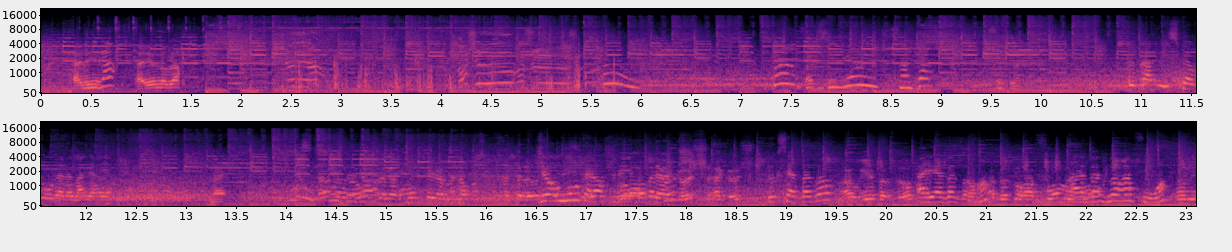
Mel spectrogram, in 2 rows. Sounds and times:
Music: 0:00.0 - 0:23.1.

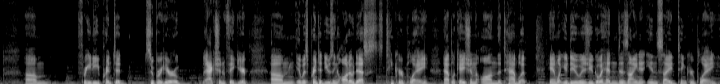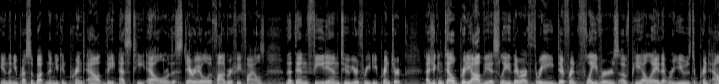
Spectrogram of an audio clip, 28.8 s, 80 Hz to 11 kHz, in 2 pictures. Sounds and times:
Speech: 0:00.5 - 0:01.0, 0:01.6 - 0:28.7.

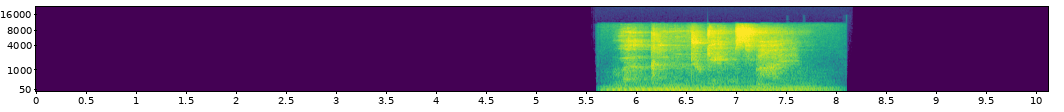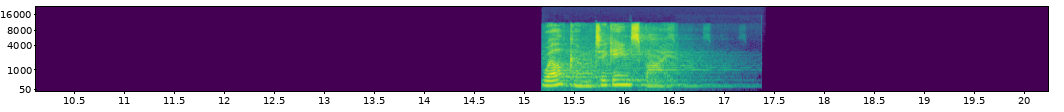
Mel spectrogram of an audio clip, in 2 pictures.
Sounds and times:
Speech: 0:05.7 - 0:07.7, 0:15.2 - 0:16.6.

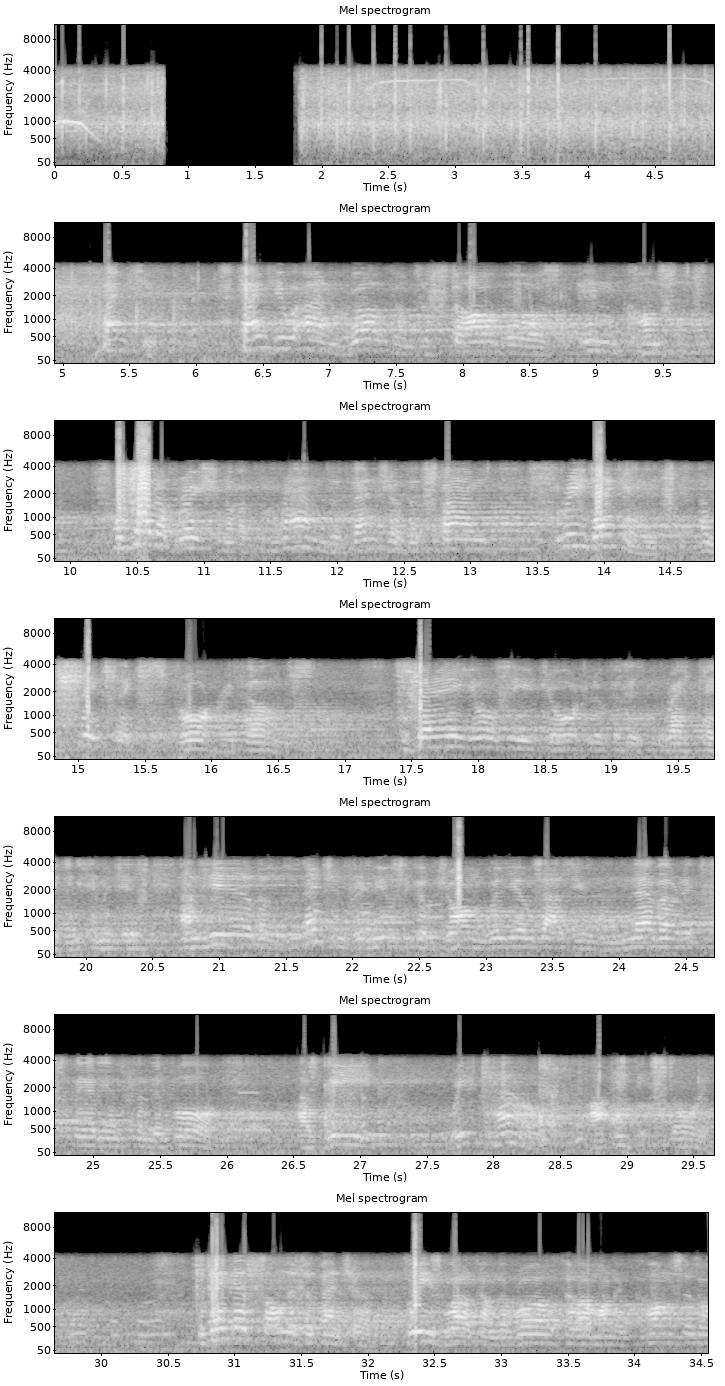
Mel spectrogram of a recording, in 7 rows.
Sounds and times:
Narration, monologue: 0:05.2 - 0:34.5
Male speech, man speaking: 0:05.3 - 0:09.7, 0:10.3 - 0:16.8, 0:17.4 - 0:29.7, 0:30.7 - 0:34.5.

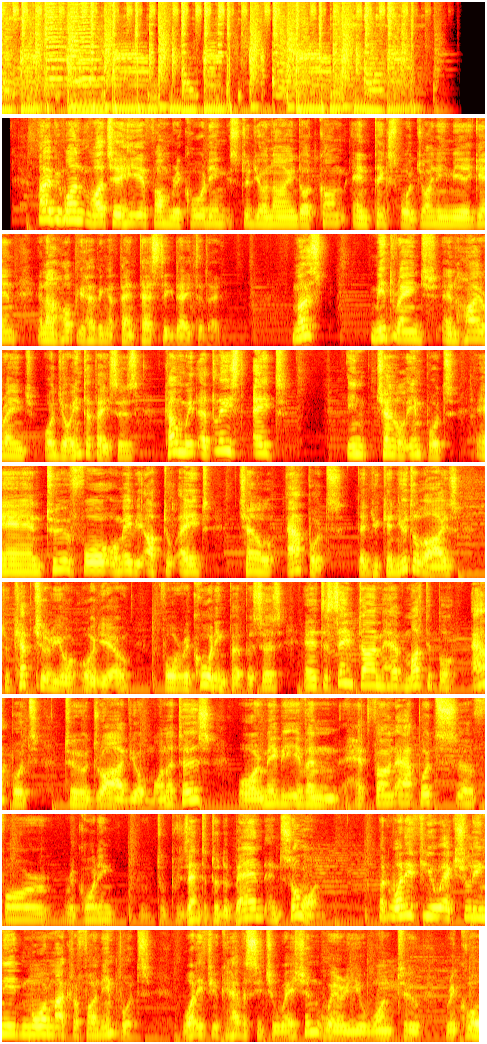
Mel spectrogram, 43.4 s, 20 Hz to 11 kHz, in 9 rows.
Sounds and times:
Music: 0:00.0 - 0:43.4
Speech: 0:05.1 - 0:11.9, 0:12.6 - 0:43.4.

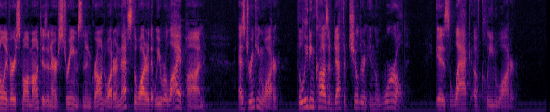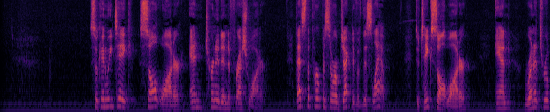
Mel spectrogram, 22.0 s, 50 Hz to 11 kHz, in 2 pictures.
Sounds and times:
Speech: 0:00.0 - 0:04.2, 0:04.8 - 0:08.2, 0:08.8 - 0:10.4, 0:12.8 - 0:22.0.

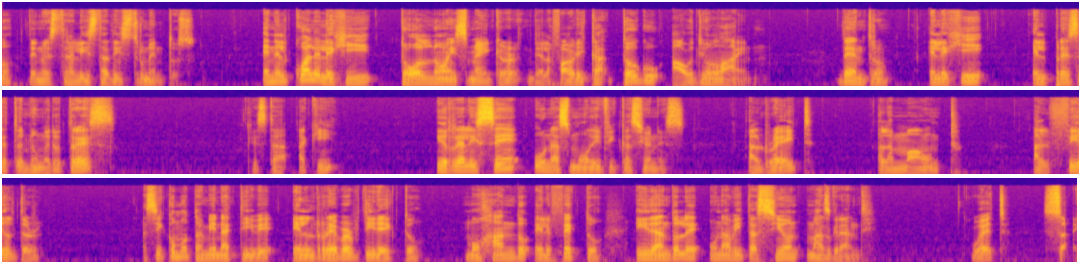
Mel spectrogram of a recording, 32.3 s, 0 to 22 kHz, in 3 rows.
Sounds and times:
Speech: 0:00.0 - 0:02.0, 0:02.6 - 0:07.6, 0:08.4 - 0:12.0, 0:13.2 - 0:14.2, 0:15.1 - 0:17.6, 0:18.2 - 0:18.9, 0:19.5 - 0:20.4, 0:21.1 - 0:22.0, 0:23.0 - 0:30.3, 0:31.1 - 0:32.2.

